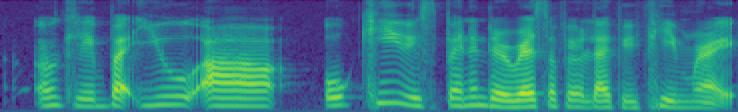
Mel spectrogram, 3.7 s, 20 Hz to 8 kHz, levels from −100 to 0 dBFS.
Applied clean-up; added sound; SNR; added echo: none; none; none; none.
